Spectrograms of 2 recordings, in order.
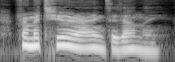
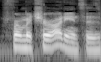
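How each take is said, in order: First: It is said imitating the Hulu announcer voice. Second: It is said in a normal voice.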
